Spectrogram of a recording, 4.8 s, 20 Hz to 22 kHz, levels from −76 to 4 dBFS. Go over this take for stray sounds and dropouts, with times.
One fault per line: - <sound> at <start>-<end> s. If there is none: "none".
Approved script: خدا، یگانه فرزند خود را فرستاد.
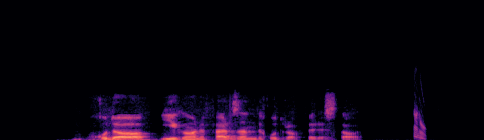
- chirp at 4.1-4.3 s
